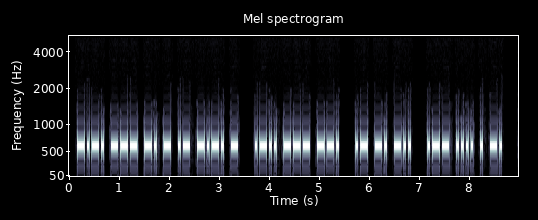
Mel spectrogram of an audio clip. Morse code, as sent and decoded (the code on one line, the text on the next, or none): -.-. --- -. - .- -.-. - / .-.. --- --. / .- -. -.. / .-- .... -.
CONTACT LOG AND WHEN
